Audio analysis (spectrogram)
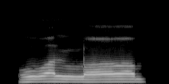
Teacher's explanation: لام کو بھی پر پڑھیں گے اور لام کے اوپر کھڑی زبر ہے، اسے ایک الف کے برابر کھینچ کر پڑھیں گے۔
